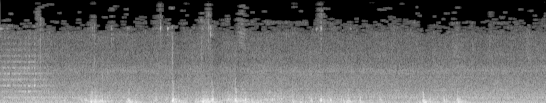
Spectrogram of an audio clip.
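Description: Knocks and thumps boom through a loudspeaker as a microphone is handled.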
